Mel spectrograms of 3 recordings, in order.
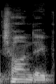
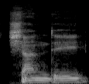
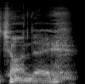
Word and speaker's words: Chande: It's the the Chandai Project. That's Ch H A N D E, which often gets mispronounced as Chandi or Chand. Yeah, it's Chandai.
